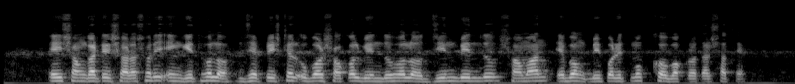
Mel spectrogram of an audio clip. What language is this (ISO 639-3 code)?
ben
